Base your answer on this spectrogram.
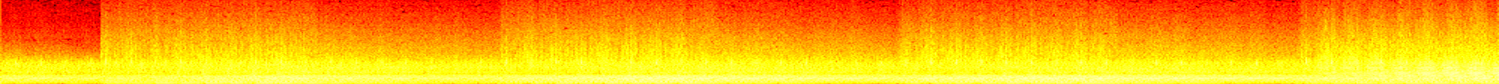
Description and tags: Post apocalyptic spice for your sampler made by synthesis and vivid imagination.
texture, dark, glitch, electronica, deep-pinto-persppectives, pad, noise, drone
